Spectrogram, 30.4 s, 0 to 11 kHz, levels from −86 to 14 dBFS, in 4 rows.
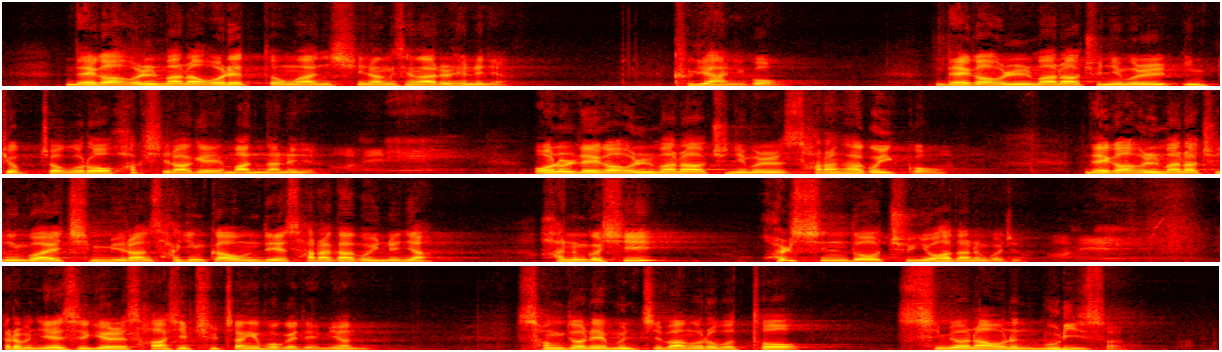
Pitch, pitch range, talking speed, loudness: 155 Hz, 145-165 Hz, 255 characters per minute, -18 LUFS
